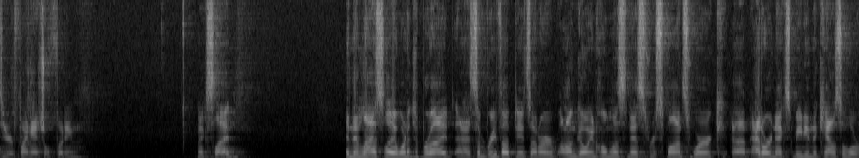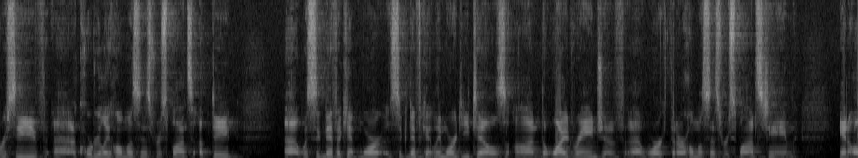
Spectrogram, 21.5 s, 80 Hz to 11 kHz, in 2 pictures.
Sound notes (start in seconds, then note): 3.0 silence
